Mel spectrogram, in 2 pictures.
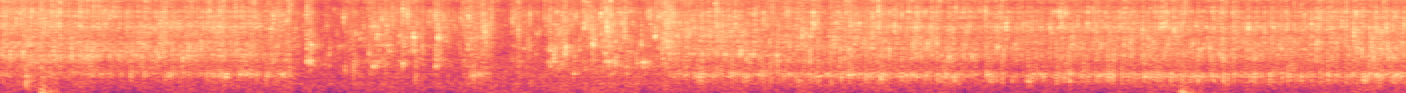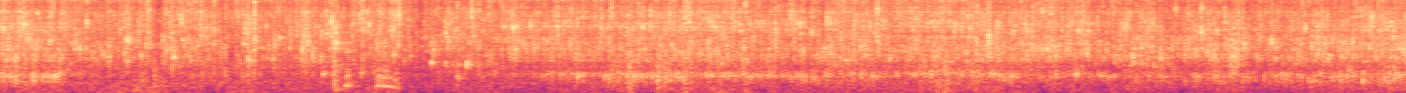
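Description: Kitchen tap running steadily into a plastic tub of guavas in a stainless steel sink, the water splashing as hands rub the fruit under the stream. A couple of brief knocks sound, about half a second and twelve seconds in.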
